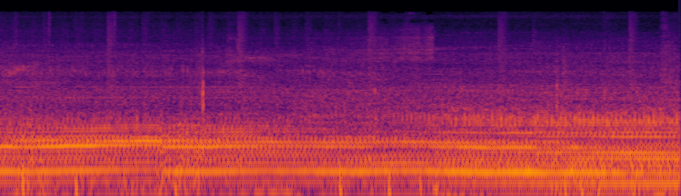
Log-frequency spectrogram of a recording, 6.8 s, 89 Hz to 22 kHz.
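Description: Ford Focus ST's turbocharged 2.0-litre four-cylinder idling steadily through an exhaust with the muffler deleted and only the stock resonator left; fairly quiet, with a steady drone.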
